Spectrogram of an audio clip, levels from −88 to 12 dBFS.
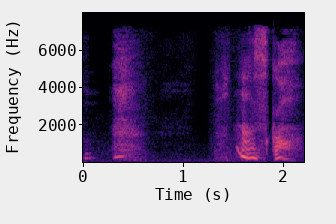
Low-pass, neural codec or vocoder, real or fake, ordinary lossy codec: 7.2 kHz; none; real; AAC, 32 kbps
